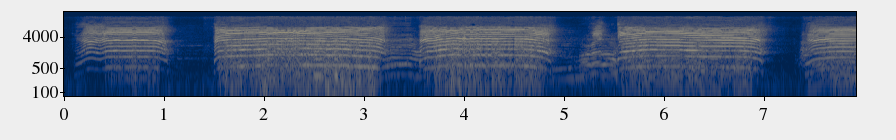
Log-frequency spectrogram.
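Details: Male goat bleating while being castrated: four long, loud, strained bleats, each about one to one and a half seconds with a wavering, slightly rising then falling tone, separated by short pauses.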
